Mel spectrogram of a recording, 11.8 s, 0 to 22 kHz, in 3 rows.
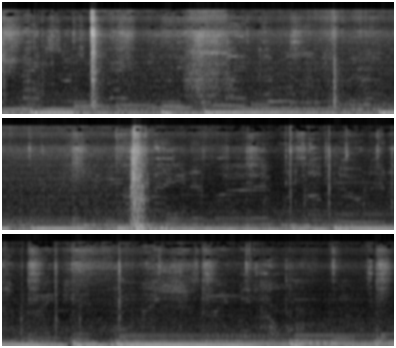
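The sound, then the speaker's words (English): Car engines rumble low and steady, broken by a few sharp thuds like doors shutting, as cars from about ten parked next door idle and move off; faint muffled voices come and go underneath. “There's like fucking 10 cars parked next door.”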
